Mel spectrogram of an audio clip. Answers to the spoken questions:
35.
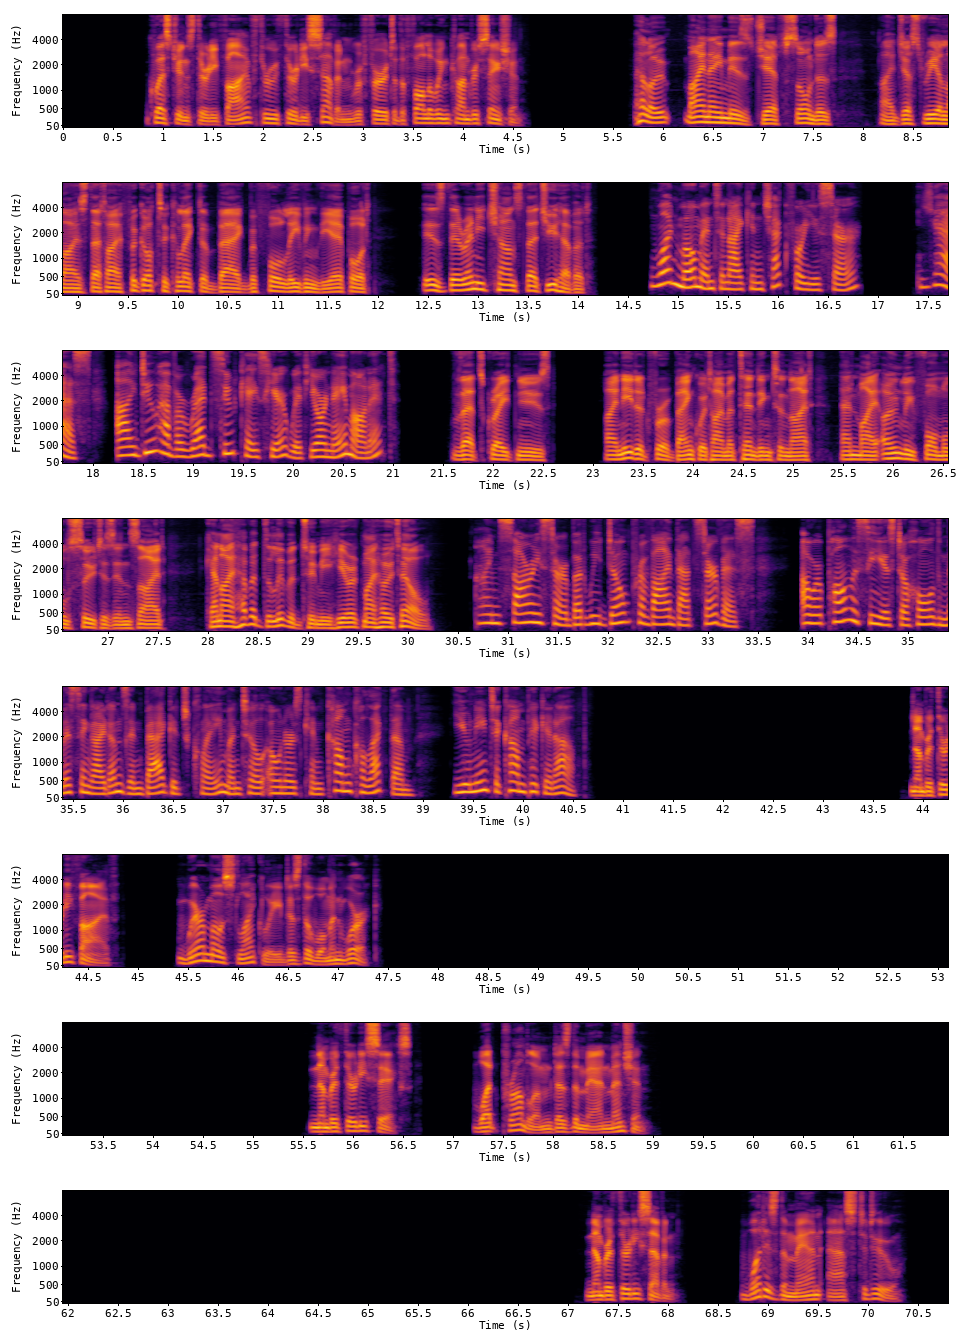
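At an airport baggage claim
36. He left a bag at the airport
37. Come and pick up the bag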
